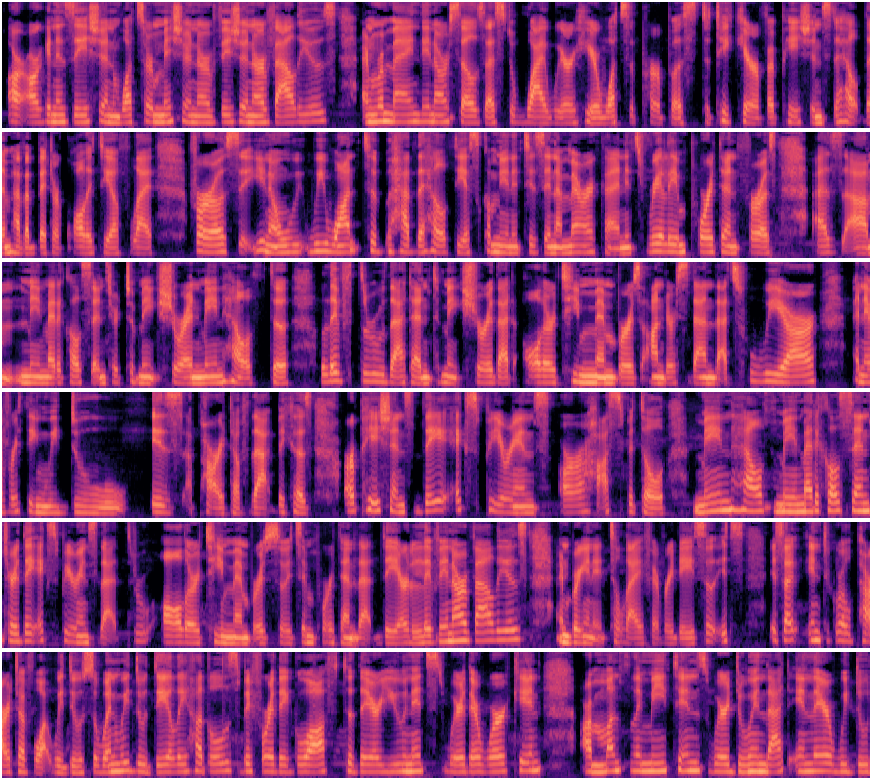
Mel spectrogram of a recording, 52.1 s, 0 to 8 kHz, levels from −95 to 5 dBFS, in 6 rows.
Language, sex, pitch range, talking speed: English, female, 150-185 Hz, 190 wpm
